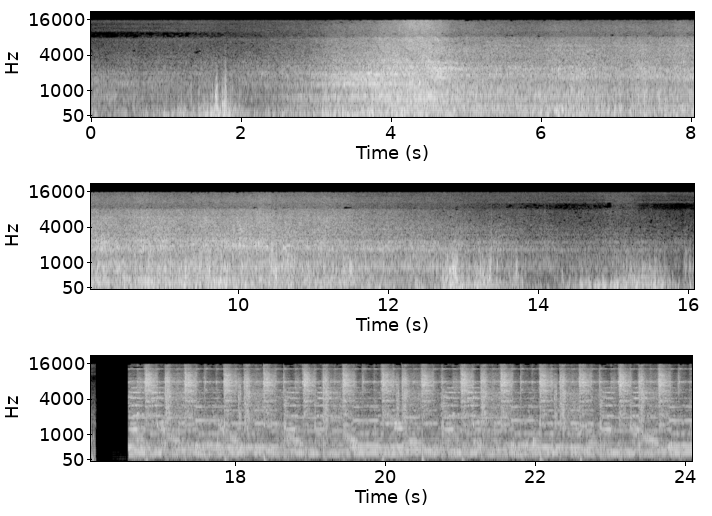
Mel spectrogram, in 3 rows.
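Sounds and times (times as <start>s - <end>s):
train passing at speed: 0.0s - 15.9s.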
